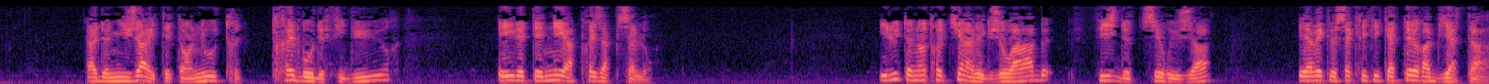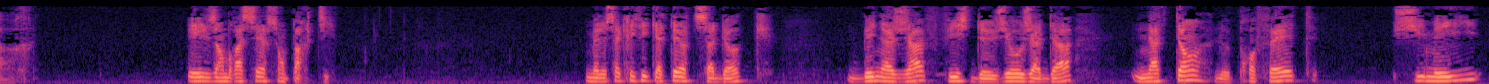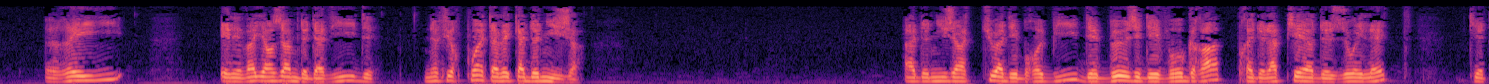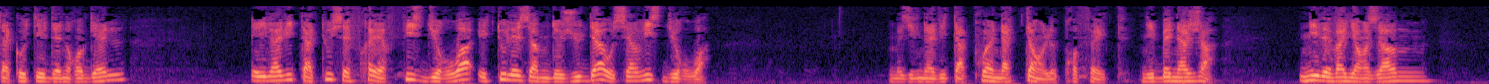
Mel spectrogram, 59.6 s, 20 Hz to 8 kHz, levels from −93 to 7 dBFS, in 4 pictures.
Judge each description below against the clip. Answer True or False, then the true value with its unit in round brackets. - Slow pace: True (110 wpm)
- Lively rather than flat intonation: False (4.4 semitones)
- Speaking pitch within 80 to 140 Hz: True (135 Hz)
